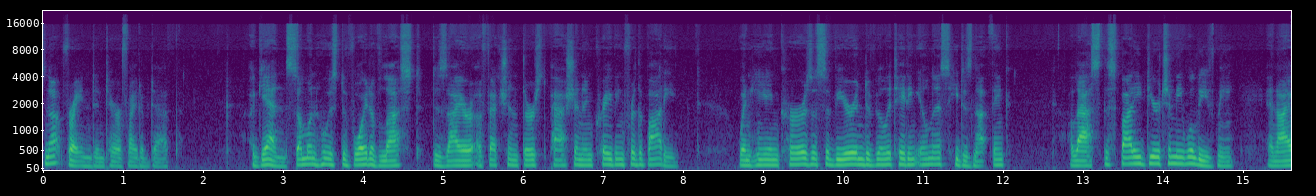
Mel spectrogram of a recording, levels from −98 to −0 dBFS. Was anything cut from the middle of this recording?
no; 0 cuts

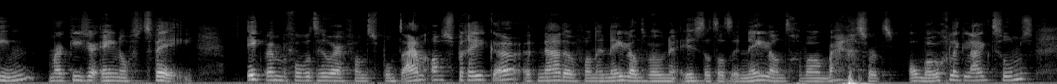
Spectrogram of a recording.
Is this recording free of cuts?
yes; 0 cuts

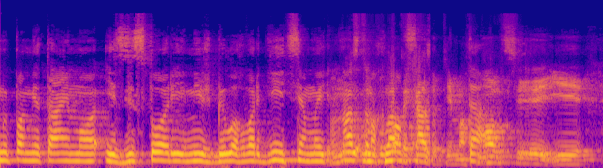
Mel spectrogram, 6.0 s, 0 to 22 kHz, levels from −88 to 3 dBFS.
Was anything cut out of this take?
yes; 2 cuts; at 3.3 s, 4.3 s

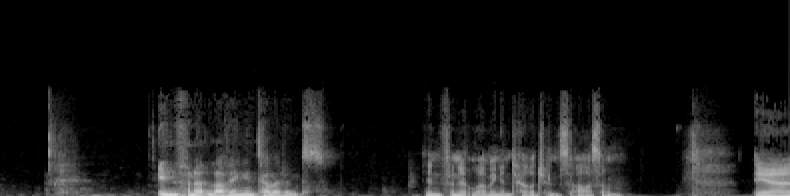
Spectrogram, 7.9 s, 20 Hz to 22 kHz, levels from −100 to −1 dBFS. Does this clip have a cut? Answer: no; 0 cuts

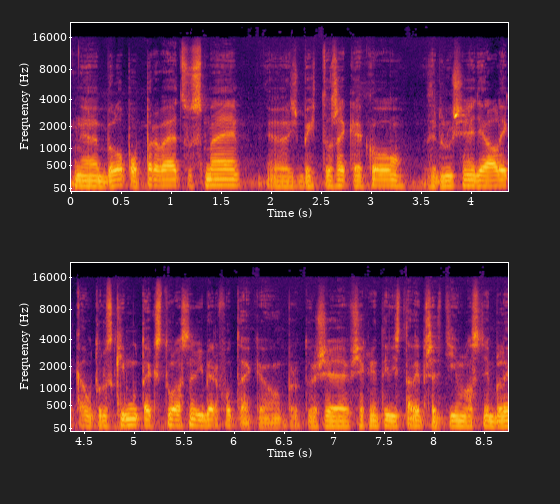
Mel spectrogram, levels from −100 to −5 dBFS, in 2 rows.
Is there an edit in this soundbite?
no; 0 cuts

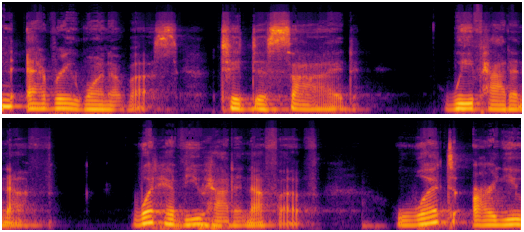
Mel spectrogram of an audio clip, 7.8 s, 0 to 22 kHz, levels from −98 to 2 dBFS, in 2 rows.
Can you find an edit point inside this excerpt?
no; 0 cuts

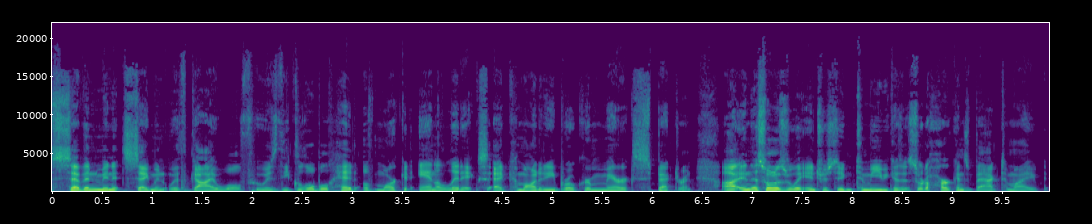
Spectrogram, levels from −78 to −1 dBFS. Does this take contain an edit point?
no; 0 cuts

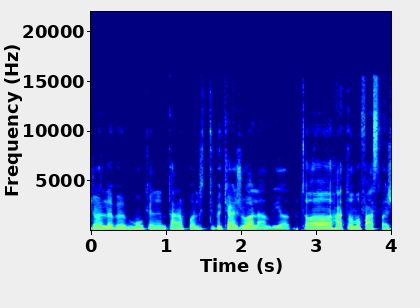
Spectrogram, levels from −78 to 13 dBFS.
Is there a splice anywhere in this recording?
yes; 1 cut; at 2.8 s

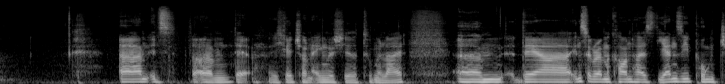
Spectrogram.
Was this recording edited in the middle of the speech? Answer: no; 0 cuts

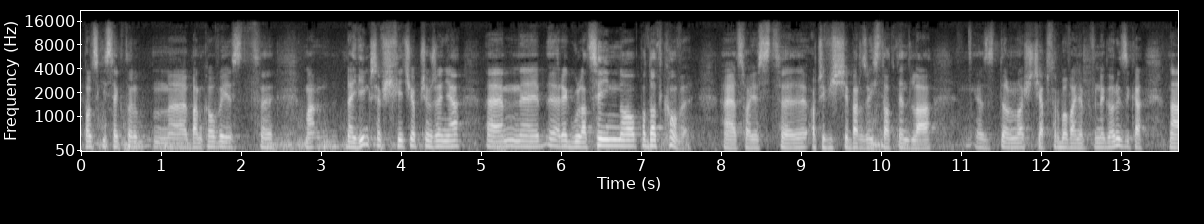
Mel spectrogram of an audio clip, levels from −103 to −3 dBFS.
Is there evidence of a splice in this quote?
no; 0 cuts

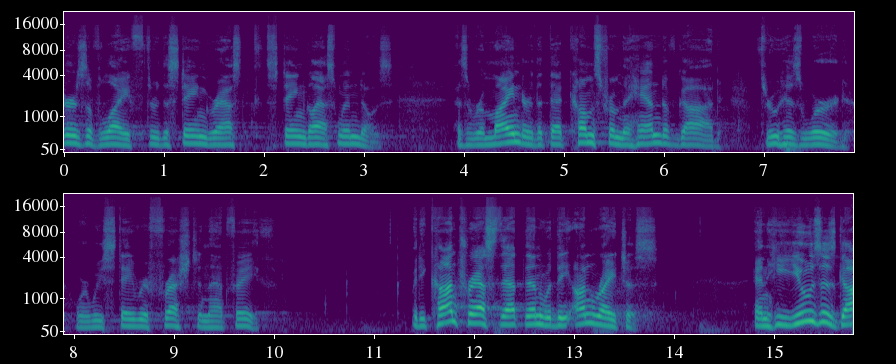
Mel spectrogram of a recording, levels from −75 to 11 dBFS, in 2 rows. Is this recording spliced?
no; 0 cuts

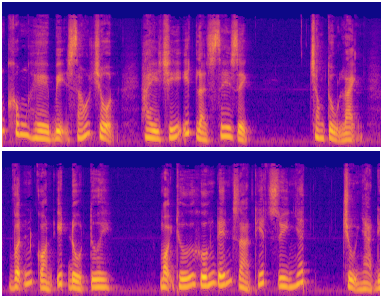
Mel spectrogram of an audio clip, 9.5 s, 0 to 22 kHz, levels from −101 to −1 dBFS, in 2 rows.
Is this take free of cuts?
yes; 0 cuts

